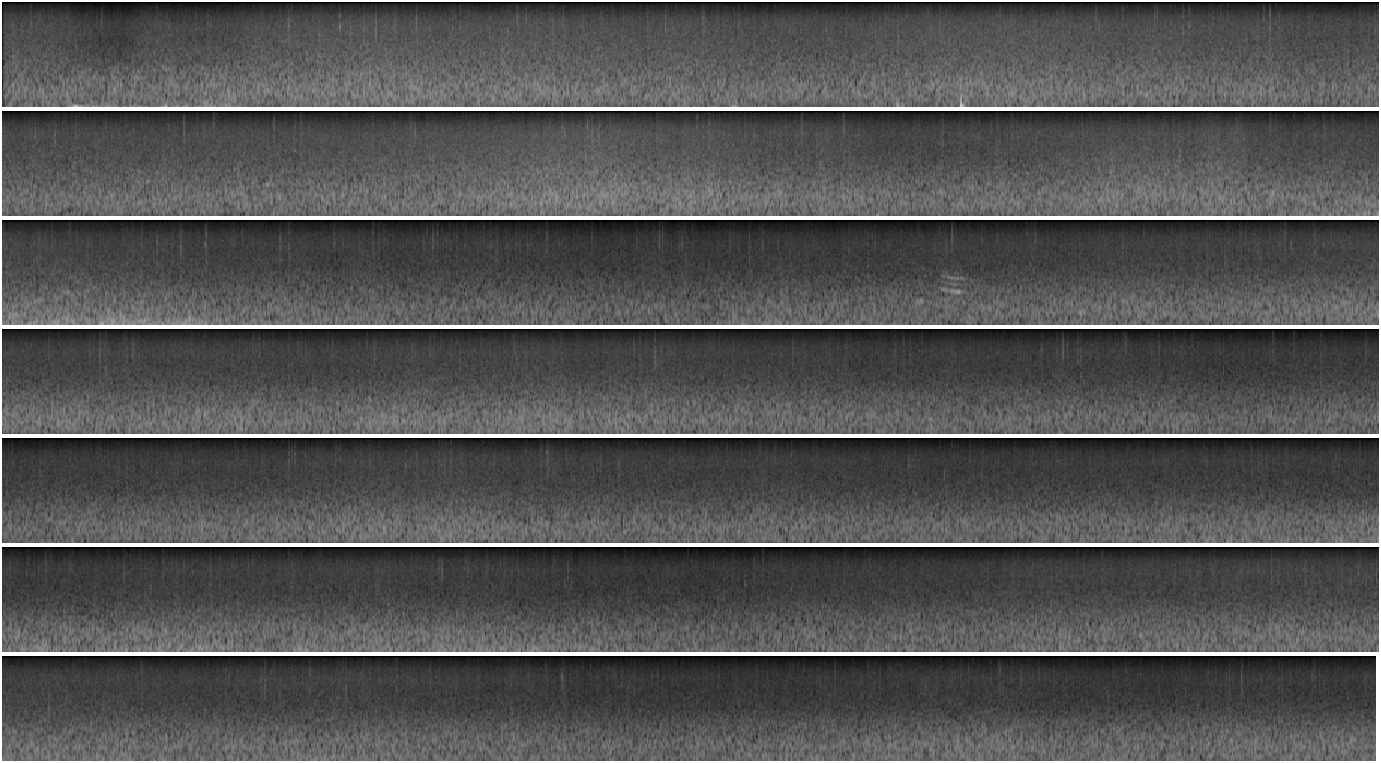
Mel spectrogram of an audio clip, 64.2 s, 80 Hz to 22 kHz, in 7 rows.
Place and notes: Innstraße, Innsbruck, Österreich - Blitz&Donner im Waltherpark
Gewitter, Starkregen, vogelweide, waltherpark, st. Nikolaus, mariahilf, innsbruck, stadtpotentiale 2017, bird lab, mapping waltherpark realities, kulturverein vogelweide
Innsbruck, Austria, 6 June 2017, 16:56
